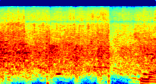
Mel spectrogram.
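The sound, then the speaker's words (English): A crowd claps steadily for about two seconds, a dense, loud wash of many hands with a voice briefly audible underneath near the end. “Can I get some claps?”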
